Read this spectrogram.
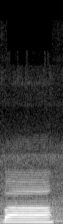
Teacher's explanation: آپ خود نکال کے دیکھ لیجئے، با۔ جب دونوں ہونٹ کے جو اندر کا گیلا حصہ رہتا ہے وہ دونوں جب ملیں گے تو یہاں سے نکلے گا با۔ اس کے بعد ہے تا۔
